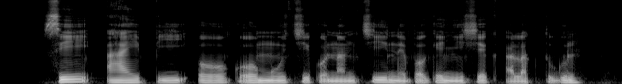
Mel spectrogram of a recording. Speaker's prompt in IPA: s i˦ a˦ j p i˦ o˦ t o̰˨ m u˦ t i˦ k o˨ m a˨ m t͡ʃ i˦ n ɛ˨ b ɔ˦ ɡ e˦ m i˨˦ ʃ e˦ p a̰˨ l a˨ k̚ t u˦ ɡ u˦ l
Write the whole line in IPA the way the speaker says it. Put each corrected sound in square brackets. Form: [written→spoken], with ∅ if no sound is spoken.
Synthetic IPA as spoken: s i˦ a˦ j p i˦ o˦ [t→k] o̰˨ m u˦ [t→t͡ʃ] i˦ k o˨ [m→n] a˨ m t͡ʃ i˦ n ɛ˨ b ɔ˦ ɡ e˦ [m→ɲ] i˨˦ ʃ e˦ [p→k] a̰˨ l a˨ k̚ t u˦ ɡ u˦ l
